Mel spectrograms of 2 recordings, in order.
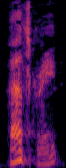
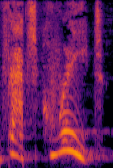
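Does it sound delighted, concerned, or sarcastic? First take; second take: sarcastic; delighted. First: It sounds sarcastic and mocking. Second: It sounds truly delighted.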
